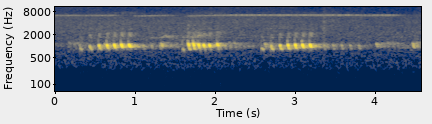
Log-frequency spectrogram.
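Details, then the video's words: At Fushan, a Muller's barbet gives repeated clusters of quick, hollow, knocking notes, four bursts in under five seconds, with short pauses between them and a thin constant high tone in the background. "Muller’s barbet Megalaima oorti, Fushan"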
